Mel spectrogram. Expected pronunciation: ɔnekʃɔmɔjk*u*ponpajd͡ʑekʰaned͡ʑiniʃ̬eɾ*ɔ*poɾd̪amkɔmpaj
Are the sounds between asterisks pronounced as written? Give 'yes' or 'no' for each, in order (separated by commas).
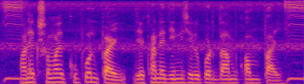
yes, no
